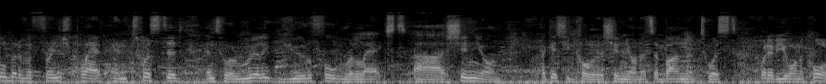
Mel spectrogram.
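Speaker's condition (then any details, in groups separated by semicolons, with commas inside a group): No condition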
